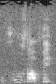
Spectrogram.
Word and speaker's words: vous avez: donc لاحظوا هنا vous avez إذا نستعمله لأنها vous هو pronom ضمير وهنا avec الفعل.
